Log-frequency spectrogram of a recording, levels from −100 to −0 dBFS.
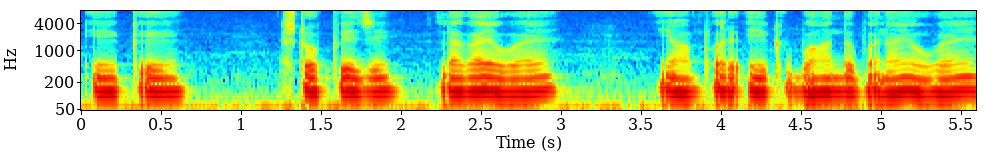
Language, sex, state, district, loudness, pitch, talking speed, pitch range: Hindi, male, Chhattisgarh, Sukma, -17 LUFS, 125 Hz, 140 wpm, 120-130 Hz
